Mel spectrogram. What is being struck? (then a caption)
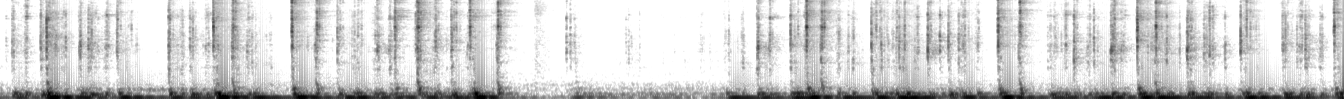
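Plastic membrane keyboard. Fingertips type steadily on a black plastic RGB backlit membrane keyboard with a hollow body, producing a dense run of quick, dull key taps with a deep low thump beneath bright clicky edges. The typing pauses briefly near the middle, leaving a quieter stretch before resuming at full pace.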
